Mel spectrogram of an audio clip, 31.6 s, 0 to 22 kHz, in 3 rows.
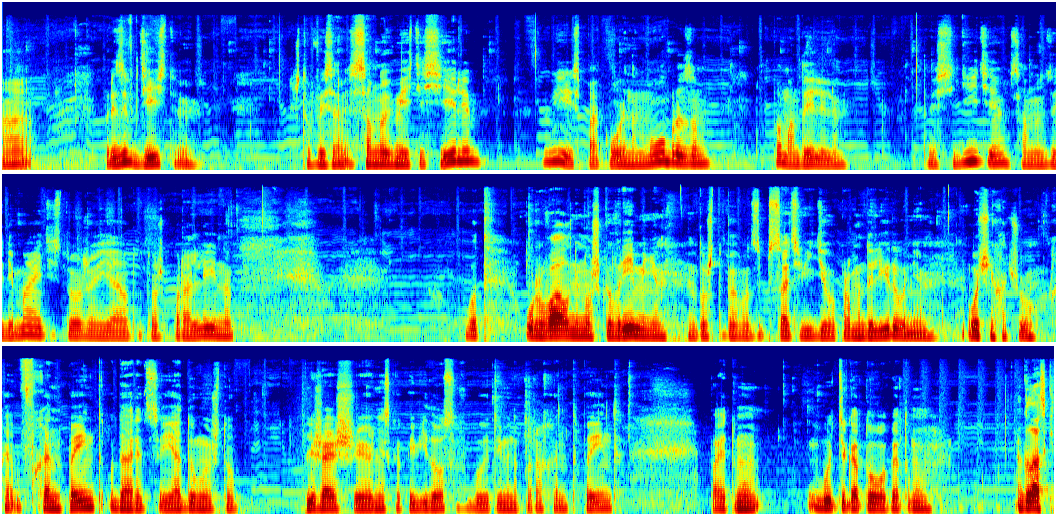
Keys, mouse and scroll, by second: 0.1 click, 0.7 KP_3, 1.5 g, 2.5 click, 3.6 click, 4.7 click, 6.5 click, 7.5 click, 7.9 click, 9.2 click, 10.6 click, 11.5 click, 15.9-16.4 scroll down 3, 16.4 KP_1, 16.9 scroll up 1, 17.4 Tab, 18.3 click, 20.0 g, 21.2 click, 23.5 click, 25.3-26.6 middle drag, 26.6 KP_3, 27.2-28.8 scroll down 2, 29.1 click, 29.5-29.9 shift+middle drag, 29.9 shift+a.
